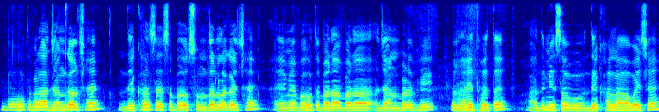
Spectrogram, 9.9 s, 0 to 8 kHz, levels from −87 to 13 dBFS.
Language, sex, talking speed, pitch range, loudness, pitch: Maithili, male, 145 wpm, 170-190 Hz, -22 LUFS, 180 Hz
